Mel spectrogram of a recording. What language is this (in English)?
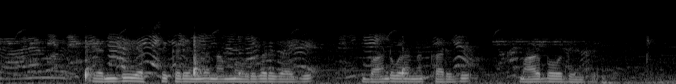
Kannada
